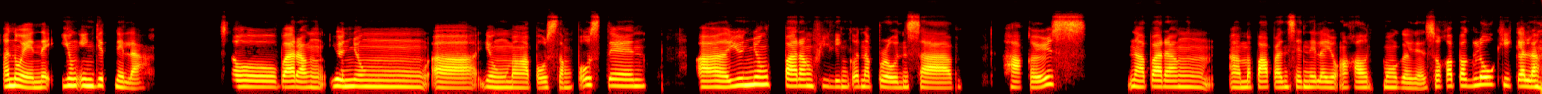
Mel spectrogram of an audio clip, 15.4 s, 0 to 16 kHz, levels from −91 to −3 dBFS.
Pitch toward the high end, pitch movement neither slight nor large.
Yes: high, 200 Hz; average, 3.2 semitones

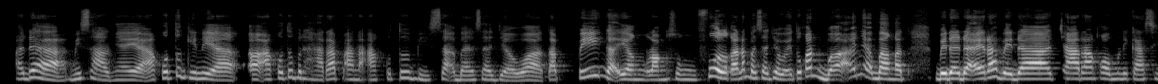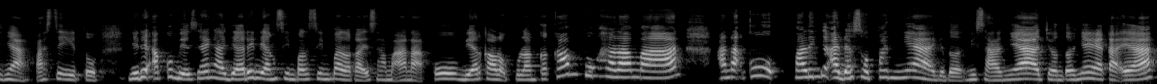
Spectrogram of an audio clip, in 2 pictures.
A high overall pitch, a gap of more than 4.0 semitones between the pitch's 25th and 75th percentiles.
Yes: very high, 255 Hz; average, 5.0 semitones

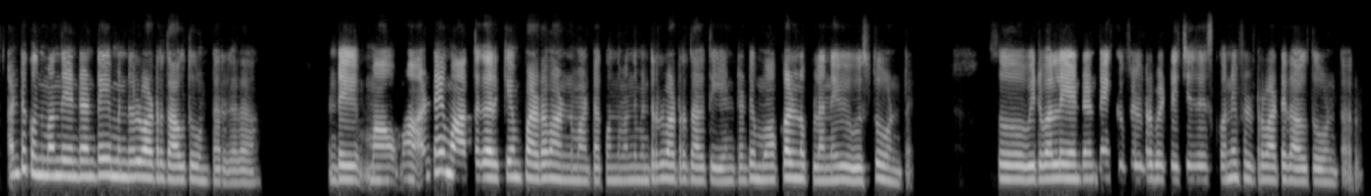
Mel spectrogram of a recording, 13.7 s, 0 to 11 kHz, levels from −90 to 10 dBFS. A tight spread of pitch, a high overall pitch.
Yes: narrow, 2.3 semitones; high, 200 Hz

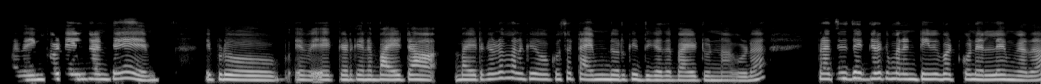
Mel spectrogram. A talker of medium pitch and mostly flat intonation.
No: high, 225 Hz; narrow, 2.3 semitones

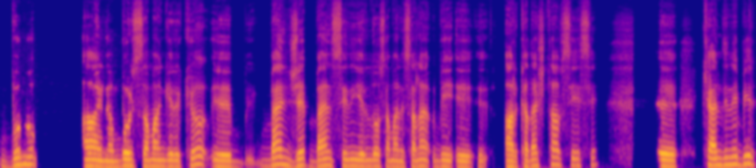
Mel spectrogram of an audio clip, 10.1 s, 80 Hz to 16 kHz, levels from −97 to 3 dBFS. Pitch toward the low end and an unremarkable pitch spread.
Yes: low, 130 Hz; average, 3.1 semitones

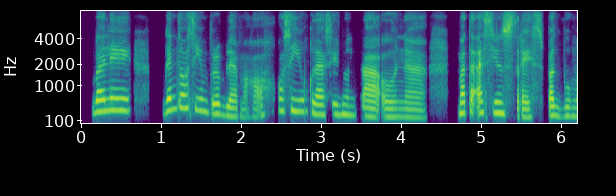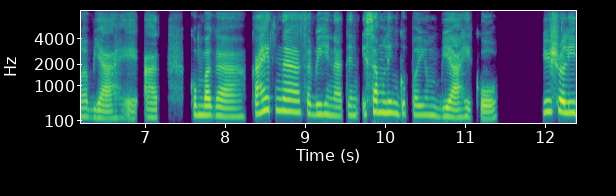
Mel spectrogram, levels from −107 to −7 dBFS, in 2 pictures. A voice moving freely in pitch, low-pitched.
No: wide, 7.0 semitones; high, 210 Hz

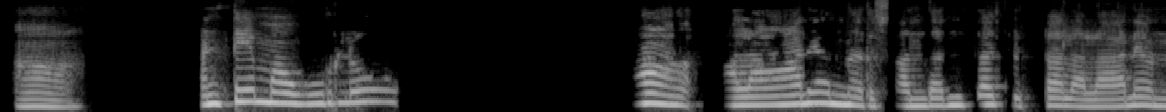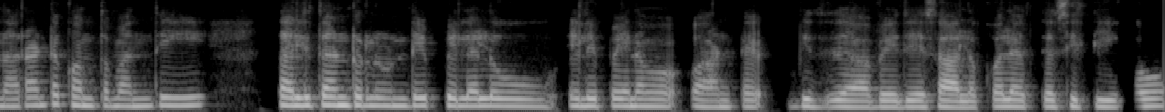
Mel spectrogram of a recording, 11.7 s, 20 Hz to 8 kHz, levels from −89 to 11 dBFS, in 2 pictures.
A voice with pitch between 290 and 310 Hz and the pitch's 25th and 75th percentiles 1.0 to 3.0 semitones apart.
No: high, 195 Hz; average, 2.7 semitones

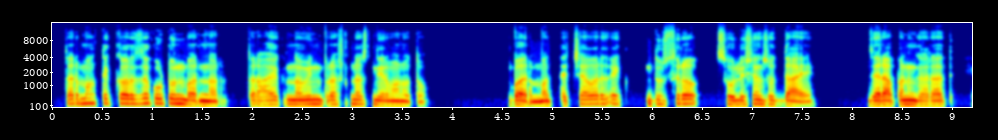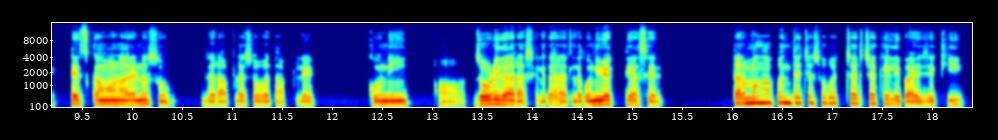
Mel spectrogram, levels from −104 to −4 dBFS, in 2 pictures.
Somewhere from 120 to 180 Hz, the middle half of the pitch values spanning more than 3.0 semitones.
Yes: medium, 140 Hz; average, 3.6 semitones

